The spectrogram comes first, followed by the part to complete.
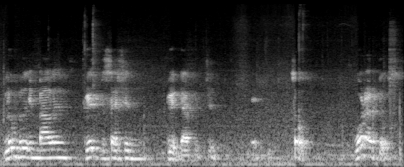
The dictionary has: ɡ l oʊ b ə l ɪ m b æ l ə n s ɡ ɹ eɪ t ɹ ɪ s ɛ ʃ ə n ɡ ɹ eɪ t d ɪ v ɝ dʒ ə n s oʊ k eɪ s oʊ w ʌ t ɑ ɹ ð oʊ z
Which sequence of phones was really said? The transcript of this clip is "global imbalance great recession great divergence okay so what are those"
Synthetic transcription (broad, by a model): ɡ l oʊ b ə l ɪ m b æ l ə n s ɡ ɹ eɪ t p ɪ s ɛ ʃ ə n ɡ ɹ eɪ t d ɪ f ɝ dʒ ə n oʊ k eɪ s oʊ w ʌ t ɑ ɹ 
